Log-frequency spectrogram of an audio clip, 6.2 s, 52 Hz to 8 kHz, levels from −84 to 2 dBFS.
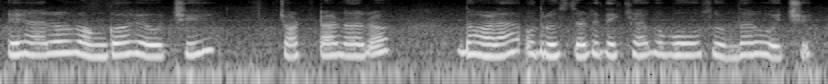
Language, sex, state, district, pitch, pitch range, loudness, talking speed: Odia, female, Odisha, Khordha, 295 Hz, 280-315 Hz, -13 LUFS, 115 wpm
